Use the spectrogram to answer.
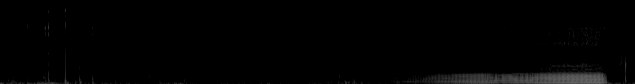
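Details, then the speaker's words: French bulldog (the 'tavern dog') asleep behind the speaker gives one long, loud, low rattling snore after a few seconds of quiet room noise. "The new tavern dog is snoring behind me. Yeah, I know, he's hilarious."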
